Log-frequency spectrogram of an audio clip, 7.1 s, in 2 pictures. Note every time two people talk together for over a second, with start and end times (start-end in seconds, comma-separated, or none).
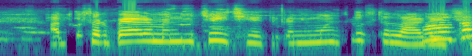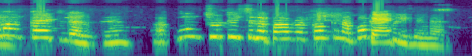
none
